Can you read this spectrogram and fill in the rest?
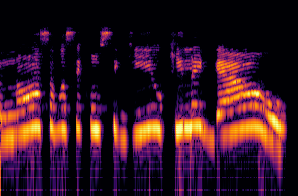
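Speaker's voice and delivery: slow, admiring parent voice; delighted praise. Retold or imitated. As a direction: gush over a child's achievement, acted. Voicing parent praising child's play.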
